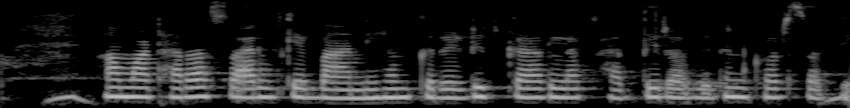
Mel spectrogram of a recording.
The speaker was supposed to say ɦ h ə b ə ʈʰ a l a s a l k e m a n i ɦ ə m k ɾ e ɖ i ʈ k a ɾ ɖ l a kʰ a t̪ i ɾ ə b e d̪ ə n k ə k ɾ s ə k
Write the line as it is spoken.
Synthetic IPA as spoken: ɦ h ə m ə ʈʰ a ɾ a s a l k e b a n i ɦ ə m k ɾ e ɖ i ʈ k a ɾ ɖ l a kʰ a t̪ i ɾ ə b e d̪ ə n k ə ɾ s ə k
